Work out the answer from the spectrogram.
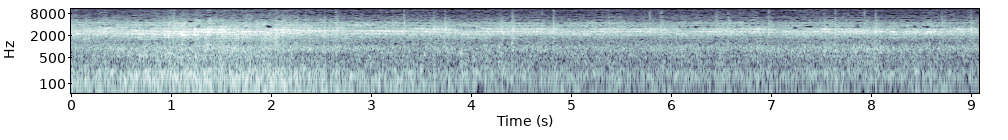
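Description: Express train's passenger coaches rolling past at speed: a steady rush of steel wheels on the rails with a high hiss, easing off slightly after about two seconds.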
